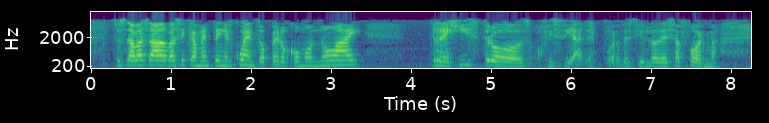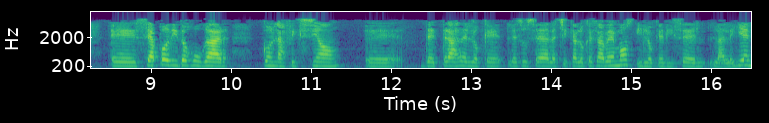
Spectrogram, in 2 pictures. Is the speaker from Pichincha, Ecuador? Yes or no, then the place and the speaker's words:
no; Guayaquil, Guayas, Ecuador; como nosotros somos de Guayaquil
